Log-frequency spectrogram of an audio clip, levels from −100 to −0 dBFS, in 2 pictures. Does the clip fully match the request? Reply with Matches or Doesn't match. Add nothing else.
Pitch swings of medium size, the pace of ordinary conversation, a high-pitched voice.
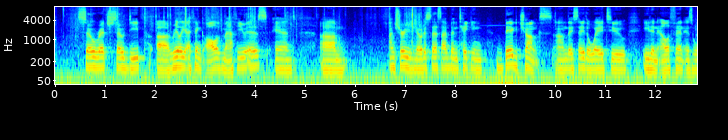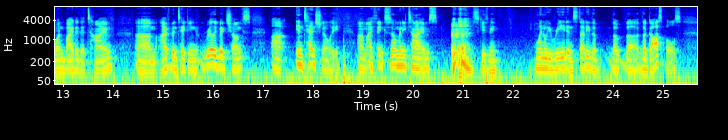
Doesn't match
